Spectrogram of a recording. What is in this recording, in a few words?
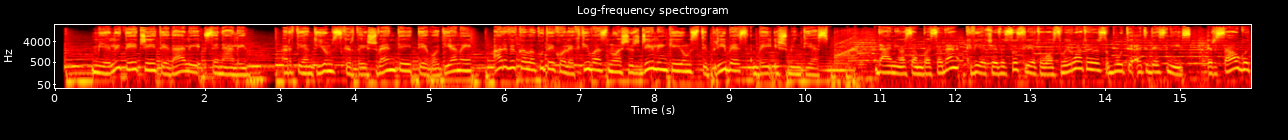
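latvian female commercial; voice demos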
